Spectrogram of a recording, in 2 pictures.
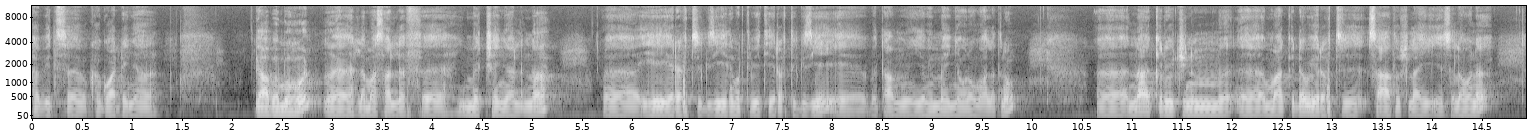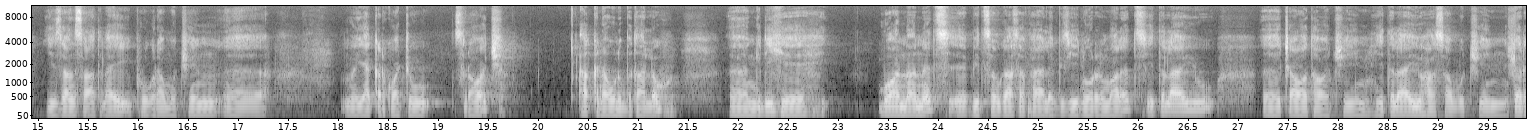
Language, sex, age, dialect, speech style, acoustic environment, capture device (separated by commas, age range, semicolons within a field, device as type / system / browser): Amharic, male, 25-34, Ethiopia - Addis Ababa, happy; excited, silence, mobile / Linux / Chrome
